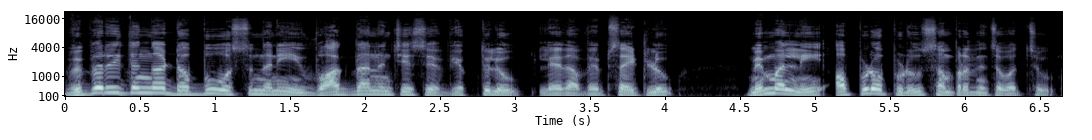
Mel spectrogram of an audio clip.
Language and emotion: Telugu, neutral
